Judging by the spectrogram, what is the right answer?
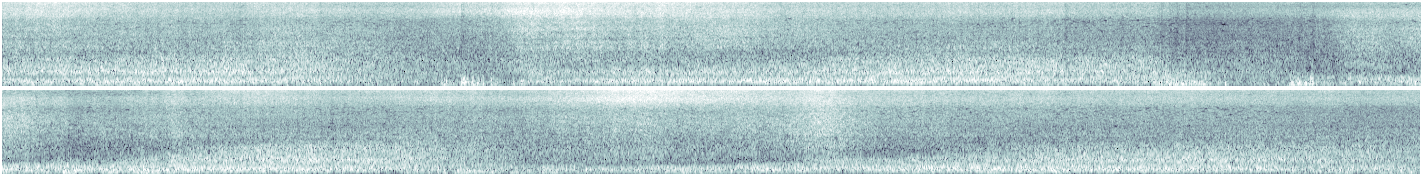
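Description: Sea waves breaking and washing up a coarse-sand beach in a continuous surf noise. It swells with each wash of foam about every seven or eight seconds. Wind buffets the microphone underneath.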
